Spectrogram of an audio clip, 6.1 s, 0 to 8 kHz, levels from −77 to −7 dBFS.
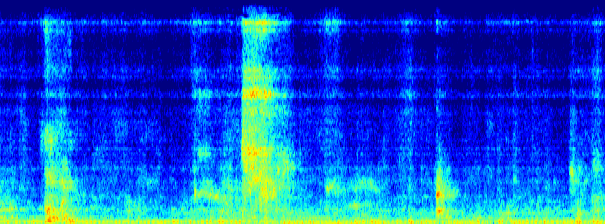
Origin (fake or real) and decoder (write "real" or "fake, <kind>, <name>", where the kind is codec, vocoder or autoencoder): fake, codec, HILCodec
